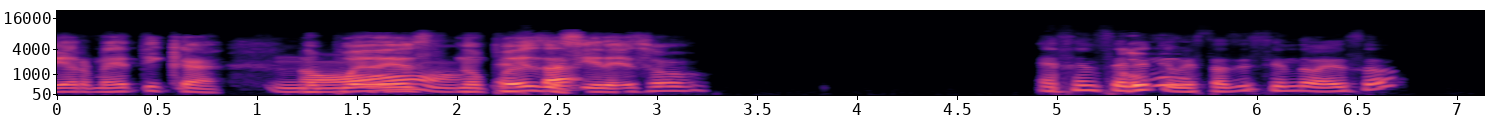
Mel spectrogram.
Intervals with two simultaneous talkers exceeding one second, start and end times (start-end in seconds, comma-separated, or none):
1.3-2.7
